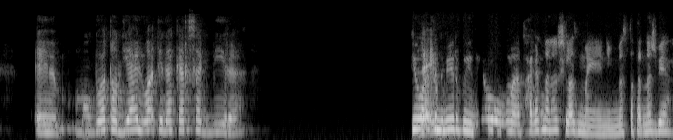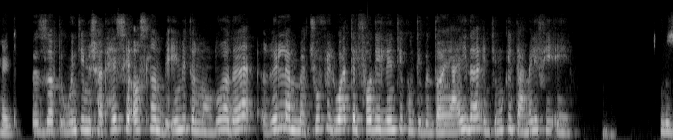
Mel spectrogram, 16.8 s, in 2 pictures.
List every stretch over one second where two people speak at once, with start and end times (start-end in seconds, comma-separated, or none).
none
